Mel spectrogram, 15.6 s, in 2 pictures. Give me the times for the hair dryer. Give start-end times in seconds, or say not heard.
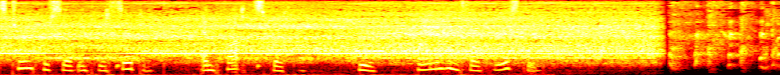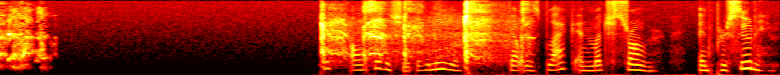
0.0-6.7.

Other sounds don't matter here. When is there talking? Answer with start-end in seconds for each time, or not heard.
0.0-5.5, 11.0-15.5.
